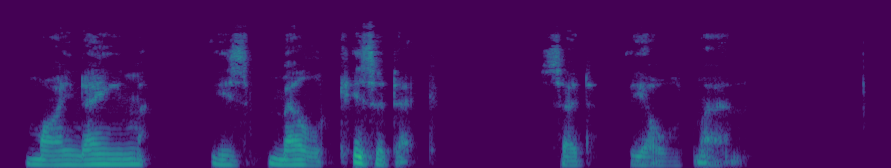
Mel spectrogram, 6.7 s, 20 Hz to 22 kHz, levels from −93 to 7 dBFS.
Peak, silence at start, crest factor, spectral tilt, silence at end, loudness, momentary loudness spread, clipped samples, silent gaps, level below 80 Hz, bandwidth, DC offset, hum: -22 dBFS; 0.2 s; 22 dB; -5 dB/octave; 1.15 s; -44 LUFS; 15 LU; under 0.1%; 1.41-1.57 s, 3.40-4.04 s; -78 dBFS; 12.5 kHz; under 0.1%; none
